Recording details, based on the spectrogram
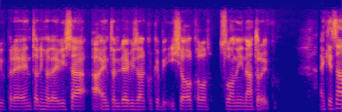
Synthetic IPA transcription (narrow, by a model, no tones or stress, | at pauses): upɾɛɛnt̪ɔniɦɔd̪ɛjʋisaʔa̰ʔɛ̰nt̪ɔnid̪ɛjʋis̬ɔakɔkɛbḭʔiʃɪɛlɔkɔlɔt͡slɔninat̪ɾɔ̰jku̥ | ajkɛza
